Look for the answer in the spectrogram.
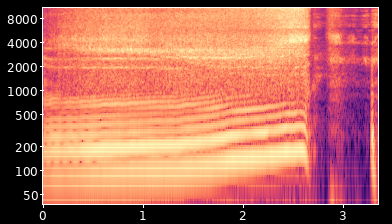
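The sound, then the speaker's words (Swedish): A voice imitates an airplane taxiing, holding a steady, buzzing engine drone that slowly rises in pitch for over two seconds, then cuts off abruptly, followed by faint breathy sounds. “Vi taxar ut på runwayen, vilket är min absoluta favoritkänsla när man flyger. Man hör den bara”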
